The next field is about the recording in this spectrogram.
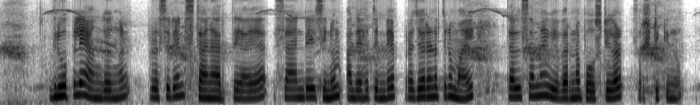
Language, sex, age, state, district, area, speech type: Malayalam, female, 18-30, Kerala, Kottayam, rural, read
